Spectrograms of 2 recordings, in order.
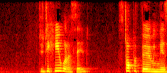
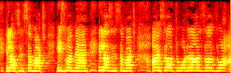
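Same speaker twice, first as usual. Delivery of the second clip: frantic, much higher and louder chanting of love affirmations; mock desperate affirmation, high and loud; obsessive affirming; 9 semitones higher, 14 dB louder than usual. Shown as a demonstration. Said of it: "I don't tell people to do that".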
